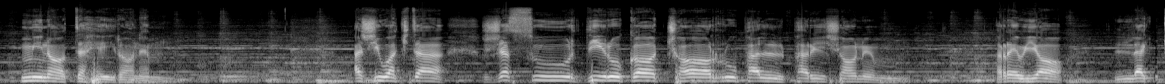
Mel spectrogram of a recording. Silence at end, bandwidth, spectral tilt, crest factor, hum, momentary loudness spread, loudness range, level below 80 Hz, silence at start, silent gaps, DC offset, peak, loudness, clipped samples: 0 s; 15.5 kHz; -4 dB/octave; 14 dB; none; 17 LU; 4 LU; -46 dBFS; 0 s; none; under 0.1%; 0 dBFS; -14 LUFS; under 0.1%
